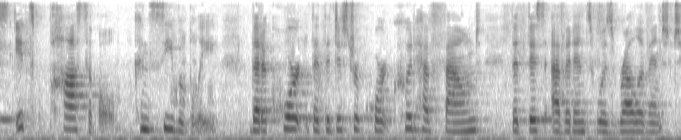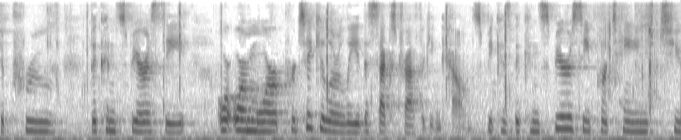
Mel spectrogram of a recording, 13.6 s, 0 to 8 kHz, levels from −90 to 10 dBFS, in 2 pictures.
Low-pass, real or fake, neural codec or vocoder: 7.2 kHz; real; none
